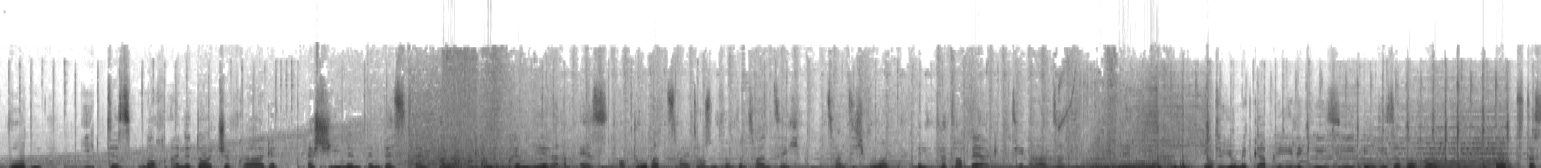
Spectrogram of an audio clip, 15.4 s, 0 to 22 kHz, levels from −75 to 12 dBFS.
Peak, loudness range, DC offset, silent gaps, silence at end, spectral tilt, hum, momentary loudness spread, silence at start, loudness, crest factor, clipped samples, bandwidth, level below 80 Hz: 0 dBFS; 3 LU; under 0.1%; none; 0 s; -5 dB/octave; none; 6 LU; 0 s; -11 LUFS; 10 dB; 0.1%; 16.5 kHz; -18 dBFS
